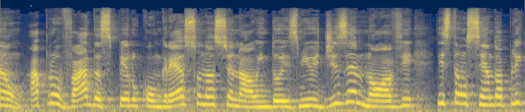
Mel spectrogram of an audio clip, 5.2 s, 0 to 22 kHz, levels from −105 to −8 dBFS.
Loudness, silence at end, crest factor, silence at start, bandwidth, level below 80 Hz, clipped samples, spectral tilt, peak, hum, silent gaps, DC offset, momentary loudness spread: -12 LUFS; 0 s; 12 dB; 0 s; 16.5 kHz; -34 dBFS; under 0.1%; -4 dB/octave; 0 dBFS; none; none; under 0.1%; 4 LU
